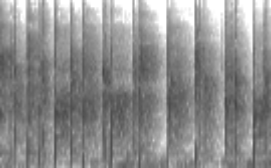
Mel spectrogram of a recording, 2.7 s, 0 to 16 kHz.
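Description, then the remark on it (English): A studio audience of 400 people claps in a brisk, fairly steady rhythm, the sharp crisp slaps following one another quickly and loudly for a few seconds with no voices over them. “That's the studio audience clapping.”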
